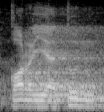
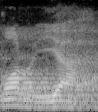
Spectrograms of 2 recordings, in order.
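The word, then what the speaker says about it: قرية: Fathatain tamarbutoh itu kalau wakaf semua tantin tuntin sukunnya ketika wakaf dibaca huruf H, hamzah sukun. Mardudatun, mardudah ya. Apalagi qaryatun, qaryah gitu. Lailatun, lailah gitu.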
